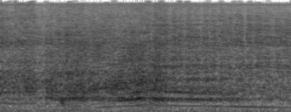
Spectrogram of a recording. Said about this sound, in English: Goodness, that's a loud delivery truck, isn't it?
